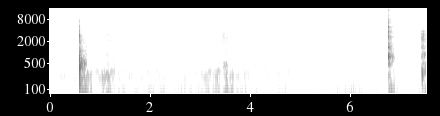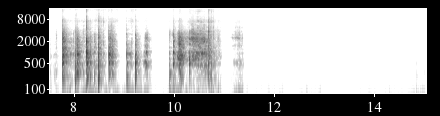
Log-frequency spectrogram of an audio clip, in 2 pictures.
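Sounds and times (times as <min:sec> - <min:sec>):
scraping rustle: 0:09.2 - 0:10.9.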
